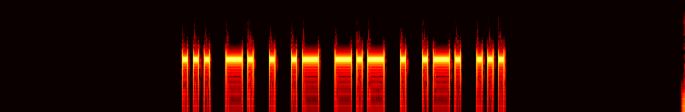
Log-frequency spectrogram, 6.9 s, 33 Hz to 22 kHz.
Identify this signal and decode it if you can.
Morse code, heard as a keyed tone, about 27 wpm, 690 Hz. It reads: SNEAKERS
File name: Easy Words - Speed-Racing with Hints - 22wpm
